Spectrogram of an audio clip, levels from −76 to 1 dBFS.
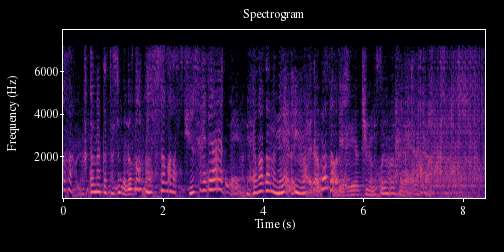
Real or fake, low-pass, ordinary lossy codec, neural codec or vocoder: fake; 7.2 kHz; MP3, 48 kbps; codec, 16 kHz, 1 kbps, FunCodec, trained on Chinese and English, 50 frames a second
